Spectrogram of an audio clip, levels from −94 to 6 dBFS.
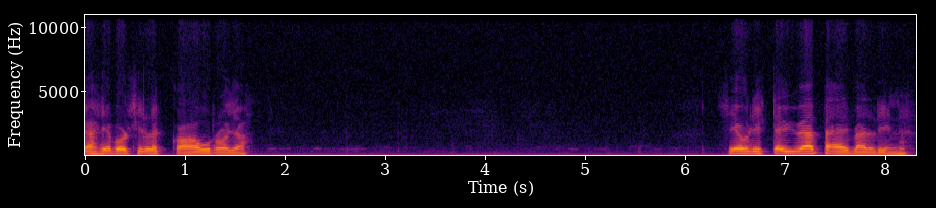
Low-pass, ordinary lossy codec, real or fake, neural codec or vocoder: none; none; real; none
